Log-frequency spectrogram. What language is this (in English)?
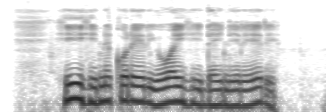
Kikuyu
